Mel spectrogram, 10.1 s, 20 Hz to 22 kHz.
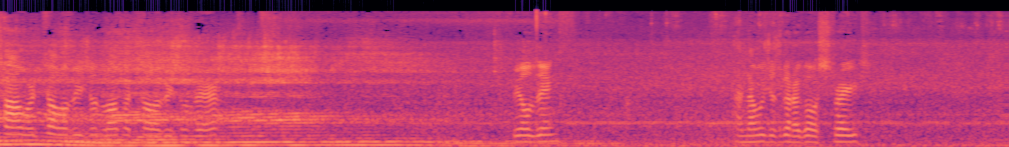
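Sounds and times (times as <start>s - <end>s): vehicle engine droning: 0.0s - 10.0s.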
